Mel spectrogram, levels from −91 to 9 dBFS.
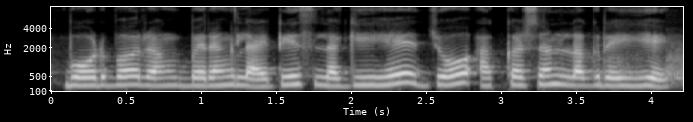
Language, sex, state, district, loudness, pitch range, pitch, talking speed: Hindi, female, Uttar Pradesh, Lalitpur, -14 LUFS, 225-245 Hz, 235 Hz, 170 wpm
